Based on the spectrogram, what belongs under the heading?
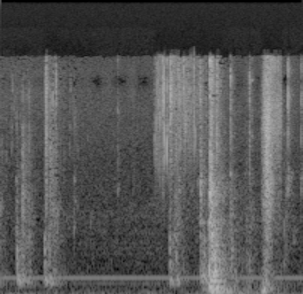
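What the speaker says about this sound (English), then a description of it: "There was the door going." A door opening or closing in the Resident Evil REmake video game, heard as a few dull thuds and a heavier thunk near the end, fairly close with quiet gaps between.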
